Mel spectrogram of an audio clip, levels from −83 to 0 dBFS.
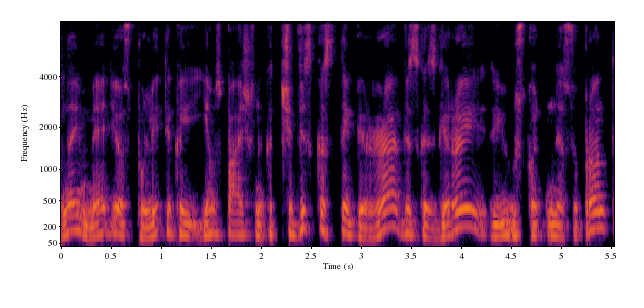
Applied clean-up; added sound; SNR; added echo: none; none; none; none.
